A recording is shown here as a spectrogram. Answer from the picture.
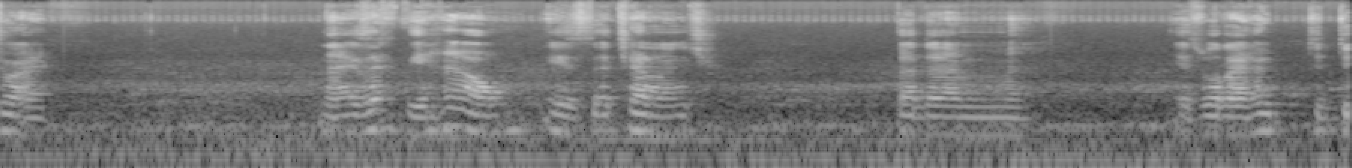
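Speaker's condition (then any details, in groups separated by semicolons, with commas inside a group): Brain injury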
